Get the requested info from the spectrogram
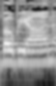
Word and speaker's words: Boubion: But in the Middle East, right, my last name is French, Boubion. I don't know how to pronounce it, but I think it's like Boubio or Boubio, right? They do the hand thing too, and they say it, Boubio.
